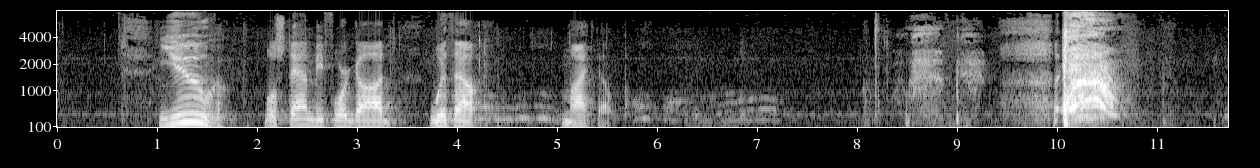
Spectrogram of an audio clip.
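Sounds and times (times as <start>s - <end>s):
speech: 1.0s - 4.4s, 5.0s - 5.6s
speaker coughing and clearing throat: 10.0s - 10.8s.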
